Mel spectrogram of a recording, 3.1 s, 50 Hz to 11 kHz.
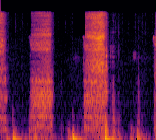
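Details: Owlets of the great horned owl in a nest box, unfed at dawn on 3 March 2024 as an adult comes back: long harsh hissing screeches nearly half a second or more, overlapping heavy bumps and scraping of the owls moving.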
